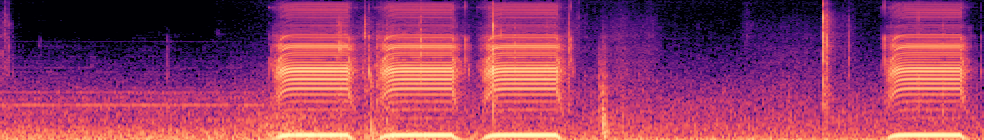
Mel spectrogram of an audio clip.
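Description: A mobile phone ringing in short buzzing rings: three in quick succession, each about half a second, then a pause and a fourth near the end.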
